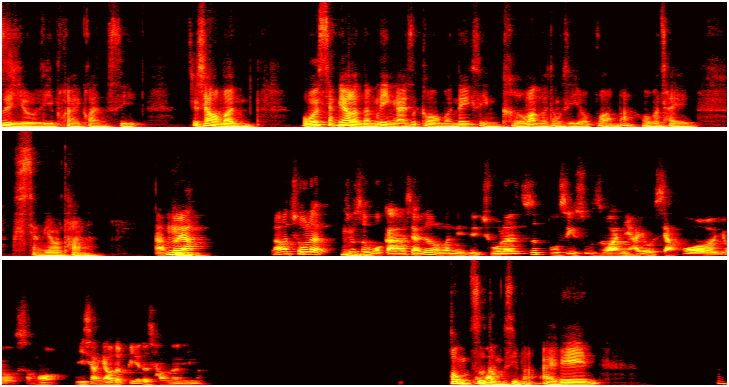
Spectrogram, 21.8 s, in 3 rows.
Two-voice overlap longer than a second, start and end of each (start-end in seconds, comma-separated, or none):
none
